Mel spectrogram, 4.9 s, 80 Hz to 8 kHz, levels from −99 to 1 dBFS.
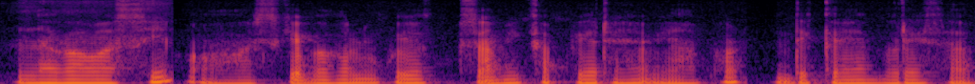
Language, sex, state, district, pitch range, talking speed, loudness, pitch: Hindi, male, Bihar, Muzaffarpur, 120-135 Hz, 260 wpm, -39 LUFS, 130 Hz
